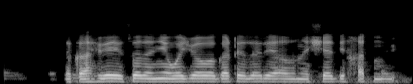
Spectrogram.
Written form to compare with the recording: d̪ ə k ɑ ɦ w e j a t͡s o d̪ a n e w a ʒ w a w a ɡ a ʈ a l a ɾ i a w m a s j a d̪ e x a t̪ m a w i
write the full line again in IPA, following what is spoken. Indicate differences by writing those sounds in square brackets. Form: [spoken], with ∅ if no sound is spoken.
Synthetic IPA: d̪ ə k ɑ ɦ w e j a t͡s o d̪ a n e w a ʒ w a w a ɡ a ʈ a l a ɾ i a w [n] a [ʃ] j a d̪ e x a t̪ m a w i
